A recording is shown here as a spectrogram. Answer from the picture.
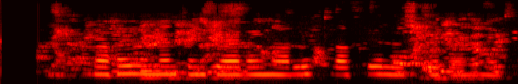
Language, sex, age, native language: Icelandic, male, 15, Icelandic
